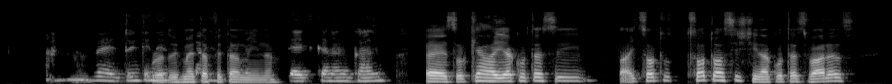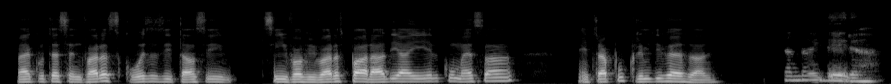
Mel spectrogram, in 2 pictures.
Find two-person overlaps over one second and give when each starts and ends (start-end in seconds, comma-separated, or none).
1.5-2.8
